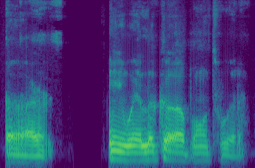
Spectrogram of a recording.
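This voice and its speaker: A man's voice: on the low side, normal speed, gravelly, a little mellow, no room sound. A young man co-hosting a podcast, hyped and joking, full of slang and repeated catchphrases. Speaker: podcast co-host. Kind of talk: casual podcast banter.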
